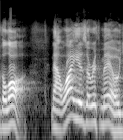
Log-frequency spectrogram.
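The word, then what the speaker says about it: Arithmeo (ἀριθμέω): Arithmeo, actually the emphasis is on the A.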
